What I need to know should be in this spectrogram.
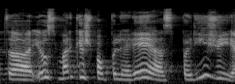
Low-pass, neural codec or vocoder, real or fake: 14.4 kHz; vocoder, 44.1 kHz, 128 mel bands every 256 samples, BigVGAN v2; fake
